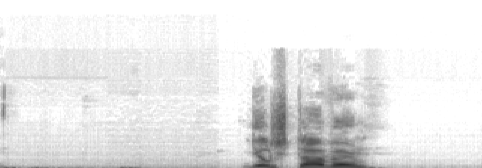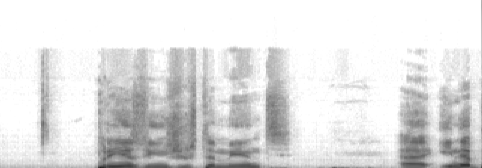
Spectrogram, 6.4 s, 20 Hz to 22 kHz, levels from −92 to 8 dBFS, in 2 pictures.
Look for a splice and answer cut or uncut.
uncut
